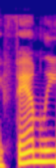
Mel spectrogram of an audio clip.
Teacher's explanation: I learned family 3 syllables, but native speakers say family 2 syllables. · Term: elision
